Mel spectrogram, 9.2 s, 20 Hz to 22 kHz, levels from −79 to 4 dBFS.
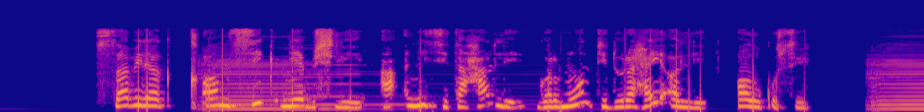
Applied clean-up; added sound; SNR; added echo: classical method spectral subtraction.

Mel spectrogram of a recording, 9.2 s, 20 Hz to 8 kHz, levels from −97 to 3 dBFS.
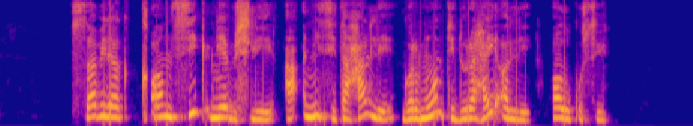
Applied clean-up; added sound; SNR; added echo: none; none; none; none.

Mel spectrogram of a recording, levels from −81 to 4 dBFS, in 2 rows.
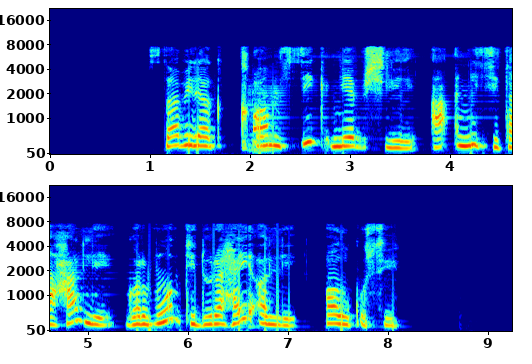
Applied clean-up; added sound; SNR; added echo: neural mask model DeepFilterNet 3.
